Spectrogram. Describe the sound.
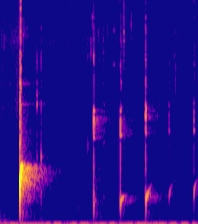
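A voice imitates a champagne cork popping with one loud, sharp mouth pop, followed by a quick series of softer wet clicks and plops, with no talking.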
